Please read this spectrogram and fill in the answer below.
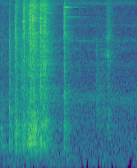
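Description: Objects handled on a kitchen counter close to the microphone: a short burst of clattering and rustling, then two light clicks.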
